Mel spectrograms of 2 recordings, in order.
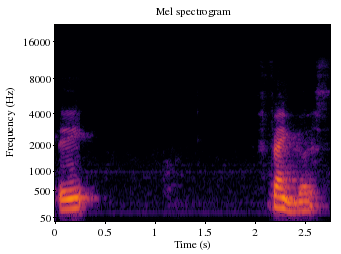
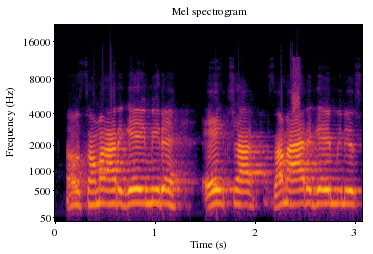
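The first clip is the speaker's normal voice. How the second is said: higher, much louder, fast whine; mock whining complaint; 7 semitones higher, 9 dB louder, much faster than usual. Mocking women who complain online, loud and whiny. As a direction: mimic a wailing woman online, hammed-up. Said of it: "talking about".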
